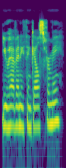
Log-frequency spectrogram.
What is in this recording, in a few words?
fem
